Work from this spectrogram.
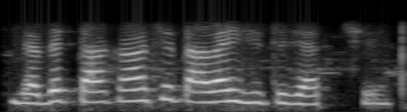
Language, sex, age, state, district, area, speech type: Bengali, female, 18-30, West Bengal, Darjeeling, urban, conversation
